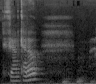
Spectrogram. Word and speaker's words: fianchetto: Now, fianchettos, I think I'm saying that right. I think fianchetto is the way to say it, like F-Y-A-N-K-E-T-O-E, fianchetto. Spelled like fianchetto is very popular again.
